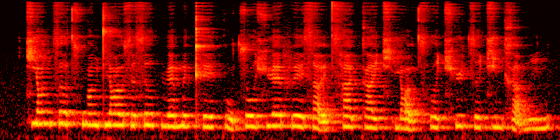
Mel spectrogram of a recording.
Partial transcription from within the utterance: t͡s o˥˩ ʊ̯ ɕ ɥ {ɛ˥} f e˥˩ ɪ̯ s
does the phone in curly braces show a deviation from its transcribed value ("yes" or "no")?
no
